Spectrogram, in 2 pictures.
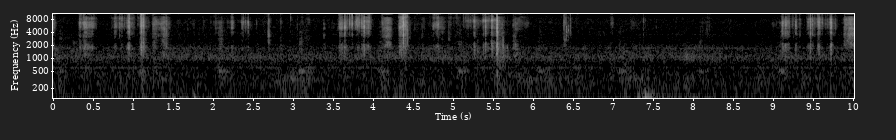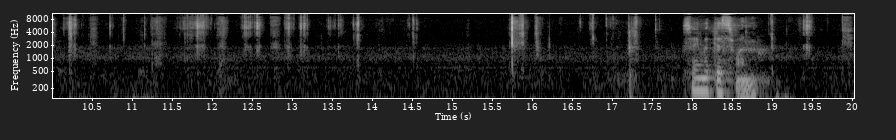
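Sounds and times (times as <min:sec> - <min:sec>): scissors snipping felt: 0:00.3 - 0:02.8, 0:03.4 - 0:06.5, 0:09.1 - 0:14.6, 0:15.7 - 0:17.4.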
